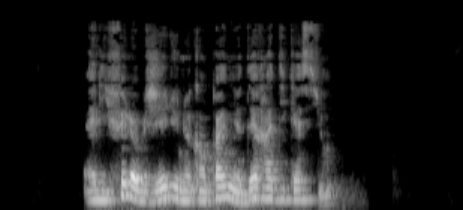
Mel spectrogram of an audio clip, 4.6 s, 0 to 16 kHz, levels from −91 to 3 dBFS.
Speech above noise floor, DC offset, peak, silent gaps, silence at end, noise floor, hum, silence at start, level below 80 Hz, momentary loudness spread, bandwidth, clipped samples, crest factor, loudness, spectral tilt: over 68 dB; under 0.1%; -4 dBFS; none; 1.3 s; under -90 dBFS; none; 0.85 s; -60 dBFS; 13 LU; 11.5 kHz; under 0.1%; 22 dB; -23 LUFS; -7 dB/octave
